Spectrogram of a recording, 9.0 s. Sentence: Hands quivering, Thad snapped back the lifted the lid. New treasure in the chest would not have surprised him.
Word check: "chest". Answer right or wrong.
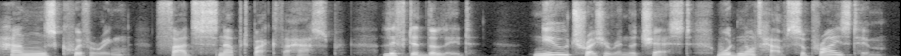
right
